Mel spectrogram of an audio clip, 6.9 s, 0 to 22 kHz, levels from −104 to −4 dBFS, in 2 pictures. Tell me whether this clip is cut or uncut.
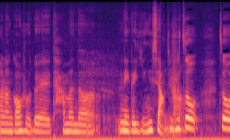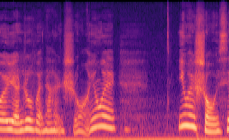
cut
